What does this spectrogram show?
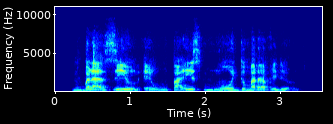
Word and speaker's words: Brasil: Cuando la s, chicos, está en medio de dos vocales, ¿okay? Dos vocales, va a ser un sonido como de abeja. Z. Okay. Por ejemplo, casa. Okay. Casa. Brasil.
